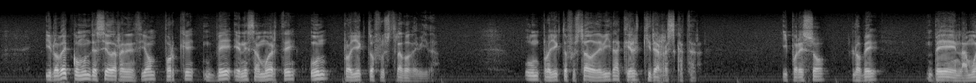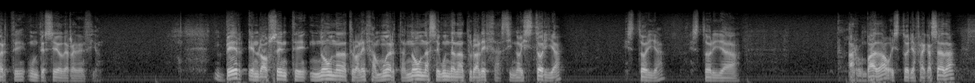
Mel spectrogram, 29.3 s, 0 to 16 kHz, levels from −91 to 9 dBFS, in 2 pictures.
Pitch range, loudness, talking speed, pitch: 100-115 Hz, -24 LUFS, 125 wpm, 100 Hz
